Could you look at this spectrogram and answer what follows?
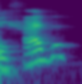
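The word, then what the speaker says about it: אחד: Wilvat Shiloh Echatov Bechet, il faut absolument donc faire ça, il faut absolument allonger le Echad. Et surtout, il faut pas, il faut certainement pas enlever le chet, c'est-à-dire qu'il faut bien prononcer le chet.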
